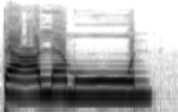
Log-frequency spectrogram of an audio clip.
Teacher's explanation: کلمت تعلمون میں یہاں حرف العین ہے. ہم عین کو حلق کے درمیان والے حصے سے ادا کریں گے.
